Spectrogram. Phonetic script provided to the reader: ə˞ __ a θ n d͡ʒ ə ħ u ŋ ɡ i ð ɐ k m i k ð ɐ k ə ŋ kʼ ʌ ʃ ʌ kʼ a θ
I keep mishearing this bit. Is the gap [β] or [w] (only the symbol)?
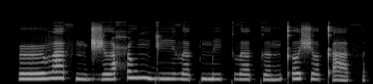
β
